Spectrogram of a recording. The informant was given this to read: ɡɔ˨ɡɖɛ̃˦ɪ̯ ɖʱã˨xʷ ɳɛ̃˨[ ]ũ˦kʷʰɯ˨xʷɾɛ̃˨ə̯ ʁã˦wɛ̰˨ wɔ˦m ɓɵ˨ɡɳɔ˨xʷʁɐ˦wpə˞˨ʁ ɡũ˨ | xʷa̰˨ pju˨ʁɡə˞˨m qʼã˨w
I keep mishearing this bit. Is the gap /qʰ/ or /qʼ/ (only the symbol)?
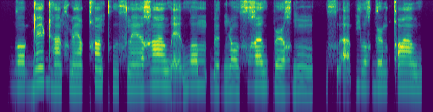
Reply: qʰ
